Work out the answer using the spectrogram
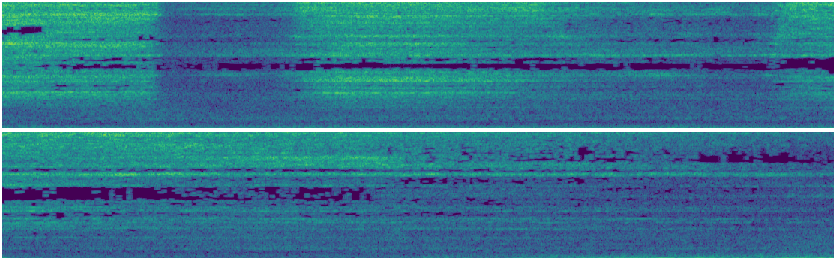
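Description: NSW TrainLink V set double-deck electric intercity train pulling away from the platform: bursts of air hissing in the first few seconds, then a low rumble of the train that builds toward the end.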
